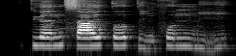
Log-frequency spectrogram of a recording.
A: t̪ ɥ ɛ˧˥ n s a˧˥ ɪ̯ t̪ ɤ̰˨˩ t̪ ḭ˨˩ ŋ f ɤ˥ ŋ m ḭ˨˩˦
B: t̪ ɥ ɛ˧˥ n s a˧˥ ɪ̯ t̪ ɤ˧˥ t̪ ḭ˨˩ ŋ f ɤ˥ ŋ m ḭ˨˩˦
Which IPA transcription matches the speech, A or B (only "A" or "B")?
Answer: B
